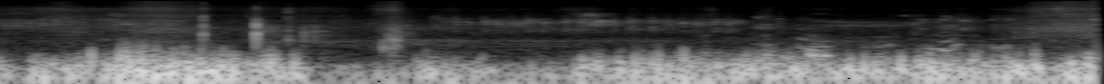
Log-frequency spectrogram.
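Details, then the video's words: Two female pet foxes rescued from a fur farm grunt like pigs while taking a dead bird from each other outdoors on a day of strong winds; rapid, low, rough pulses come in a dense, uneven run, over rustling and footsteps. "Foxes make grunting noise like a pig"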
